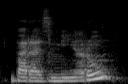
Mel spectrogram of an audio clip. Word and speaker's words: по размеру: По размеру. По размеру. Ударение на букву Е.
